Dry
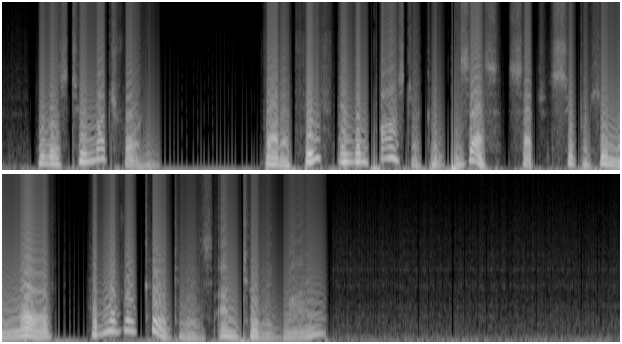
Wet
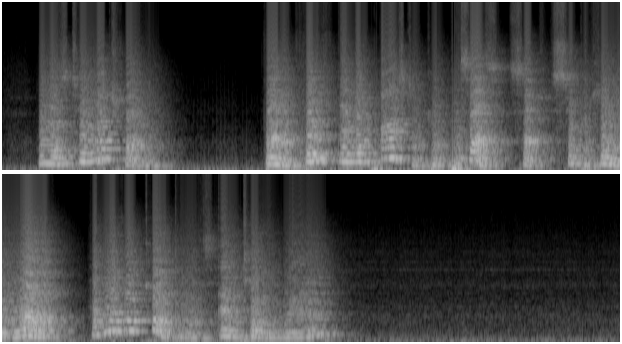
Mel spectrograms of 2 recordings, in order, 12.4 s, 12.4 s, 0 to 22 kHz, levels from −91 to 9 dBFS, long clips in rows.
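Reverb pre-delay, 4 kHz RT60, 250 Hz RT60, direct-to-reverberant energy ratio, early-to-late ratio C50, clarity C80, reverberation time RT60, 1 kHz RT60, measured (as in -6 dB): 4 ms, 0.70 s, 0.75 s, -3.0 dB, 4.0 dB, 7.0 dB, 0.70 s, 0.70 s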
